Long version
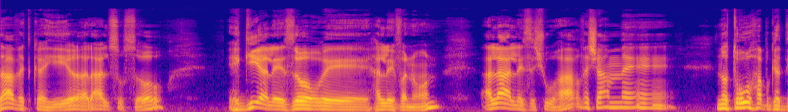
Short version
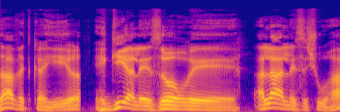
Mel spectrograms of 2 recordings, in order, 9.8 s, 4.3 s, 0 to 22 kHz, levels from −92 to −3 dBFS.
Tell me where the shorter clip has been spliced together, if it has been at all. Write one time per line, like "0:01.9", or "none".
0:01.0
0:03.0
